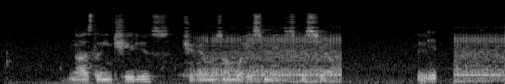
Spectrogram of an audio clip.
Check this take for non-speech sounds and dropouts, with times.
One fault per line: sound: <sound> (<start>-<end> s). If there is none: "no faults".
sound: laugh (4.2-4.4 s)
